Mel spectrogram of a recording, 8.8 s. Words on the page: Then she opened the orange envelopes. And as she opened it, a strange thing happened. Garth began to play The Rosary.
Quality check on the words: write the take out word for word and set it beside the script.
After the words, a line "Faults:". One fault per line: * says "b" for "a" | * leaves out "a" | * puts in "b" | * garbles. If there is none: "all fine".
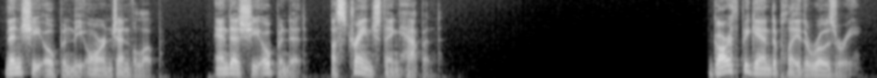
Then she opened the orange envelope. And as she opened it, a strange thing happened. Garth began to play The Rosary.
Faults:
* says "envelope" for "envelopes"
